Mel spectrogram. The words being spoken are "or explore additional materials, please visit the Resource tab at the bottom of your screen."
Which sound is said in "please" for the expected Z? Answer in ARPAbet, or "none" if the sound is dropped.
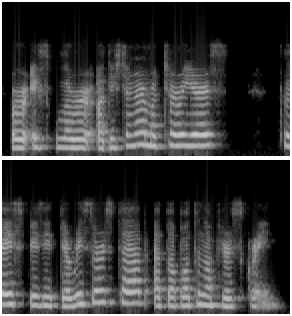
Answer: S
